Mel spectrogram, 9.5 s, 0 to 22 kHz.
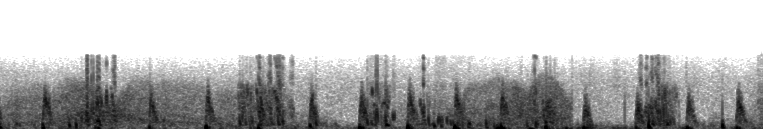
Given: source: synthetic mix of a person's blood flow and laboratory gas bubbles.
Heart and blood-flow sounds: Doppler ultrasound of blood flow; subclavian vein
0.99-1.52 s: bubbles
2.98-3.70 s: bubbles
3.86-4.01 s: bubbles
4.58-4.97 s: bubbles
5.26-5.97 s: bubbles
6.51-6.57 s: bubbles
6.66-7.01 s: bubbles
7.98-8.52 s: bubbles
9.48-9.55 s: bubbles
From the record:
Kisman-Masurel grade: 221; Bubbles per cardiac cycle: several, 3 to 8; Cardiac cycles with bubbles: 10 to 50%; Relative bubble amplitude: barely perceptible (0.100 to 0.250); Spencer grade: 2 (many but less than half of the cardiac periods contain bubble signals, singularly or in groups); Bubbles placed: anywhere in the cardiac cycle

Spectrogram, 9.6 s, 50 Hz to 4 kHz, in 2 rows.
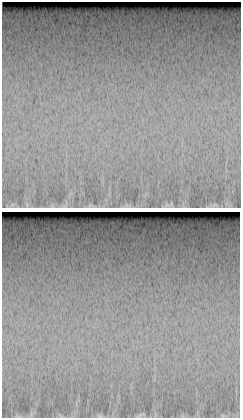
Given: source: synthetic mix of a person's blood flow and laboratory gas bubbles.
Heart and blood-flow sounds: Doppler ultrasound of blood flow; precordium
no bubbles
From the record:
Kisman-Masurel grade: 000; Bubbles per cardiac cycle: 0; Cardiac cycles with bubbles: 0%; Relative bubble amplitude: no bubbles discernible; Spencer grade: 0 (complete lack of bubble signals)

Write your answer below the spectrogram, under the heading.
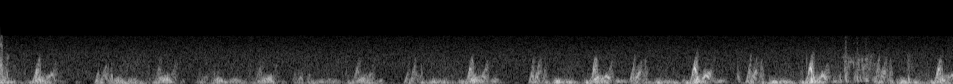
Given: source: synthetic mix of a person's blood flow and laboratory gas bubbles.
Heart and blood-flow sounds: Doppler ultrasound of blood flow; precordium
0.00-0.10 s: bubbles
8.38-8.79 s: bubbles
9.07-9.13 s: bubbles
From the record:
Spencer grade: 2 (many but less than half of the cardiac periods contain bubble signals, singularly or in groups); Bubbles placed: only in the low amplitude regions of the cardiac cycle

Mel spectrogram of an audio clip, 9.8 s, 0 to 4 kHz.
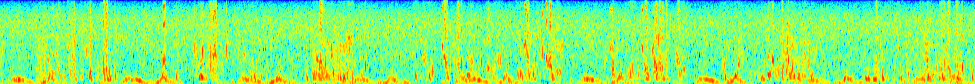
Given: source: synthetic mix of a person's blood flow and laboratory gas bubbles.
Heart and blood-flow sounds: Doppler ultrasound of blood flow; precordium
0.00-0.07 s: bubbles
0.34-1.20 s: bubbles
1.60-1.70 s: bubbles
1.73-1.83 s: bubbles
1.92-2.31 s: bubbles
2.38-2.65 s: bubbles
3.03-3.70 s: bubbles
4.12-4.37 s: bubbles
4.40-5.07 s: bubbles
5.15-5.65 s: bubbles
6.04-6.22 s: bubbles
6.25-6.88 s: bubbles
7.20-8.19 s: bubbles
8.62-9.76 s: bubbles
From the record:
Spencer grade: 4 (maximum detectable bubble signal sounding continuously throughout systole and diastole of every cardiac period, and overriding the amplitude of the normal cardiac signals); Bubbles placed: only in the low amplitude regions of the cardiac cycle

